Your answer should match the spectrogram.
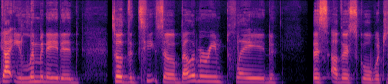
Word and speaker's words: Bellarmine: Bellarmine.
